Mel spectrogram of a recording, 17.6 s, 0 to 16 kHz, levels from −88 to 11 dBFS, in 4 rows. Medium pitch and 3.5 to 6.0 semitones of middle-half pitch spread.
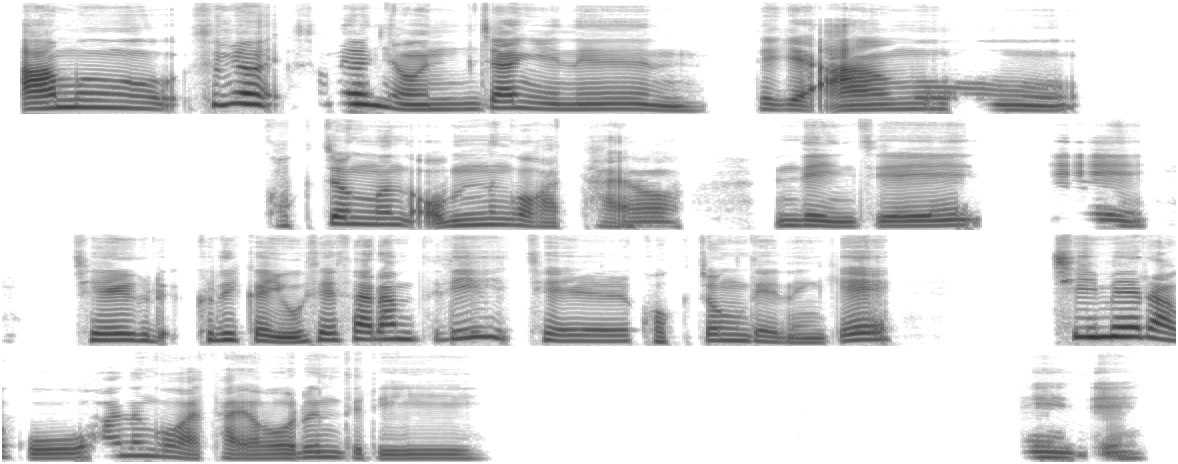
Yes: medium, 175 Hz; wide, 5.6 semitones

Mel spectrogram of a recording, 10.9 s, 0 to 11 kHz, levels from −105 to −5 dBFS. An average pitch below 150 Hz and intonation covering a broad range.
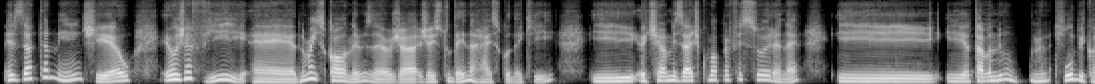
Yes: low, 135 Hz; wide, 7.2 semitones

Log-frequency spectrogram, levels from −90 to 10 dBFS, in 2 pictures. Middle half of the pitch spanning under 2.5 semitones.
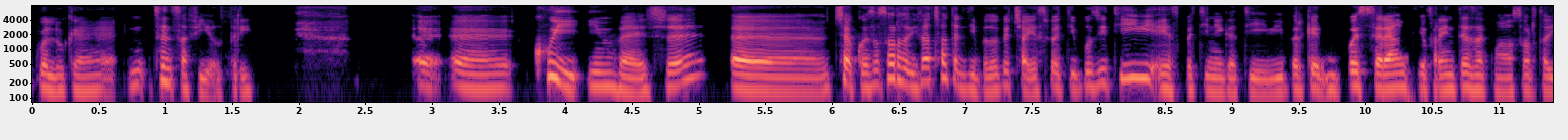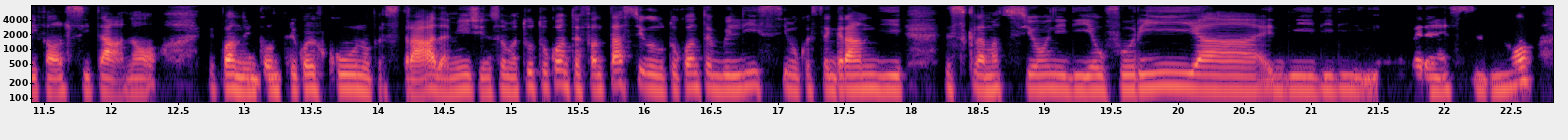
No: average, 2.9 semitones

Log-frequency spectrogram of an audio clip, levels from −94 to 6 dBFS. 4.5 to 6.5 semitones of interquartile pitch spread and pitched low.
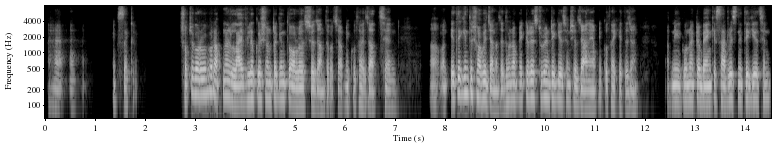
No: average, 3.3 semitones; low, 130 Hz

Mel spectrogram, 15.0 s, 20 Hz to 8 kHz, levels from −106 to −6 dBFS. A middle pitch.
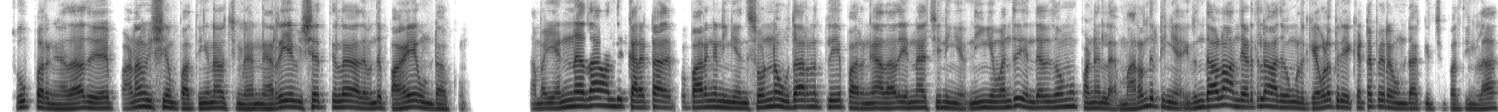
Yes: medium, 150 Hz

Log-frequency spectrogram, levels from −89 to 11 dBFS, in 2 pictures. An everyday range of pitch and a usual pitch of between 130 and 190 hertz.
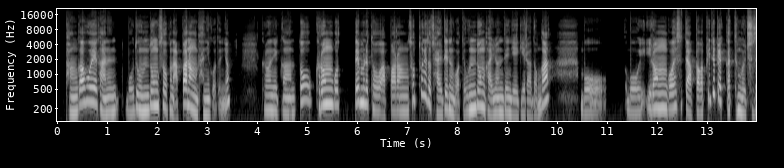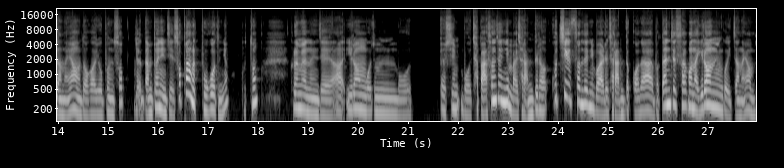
No: wide, 6.0 semitones; medium, 185 Hz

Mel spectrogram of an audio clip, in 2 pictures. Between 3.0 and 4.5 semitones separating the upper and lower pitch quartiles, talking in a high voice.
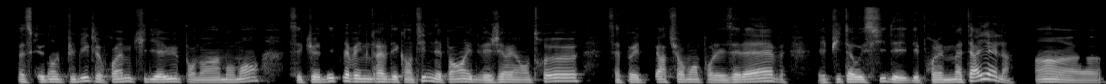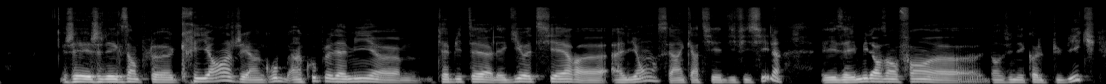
No: average, 3.6 semitones; low, 120 Hz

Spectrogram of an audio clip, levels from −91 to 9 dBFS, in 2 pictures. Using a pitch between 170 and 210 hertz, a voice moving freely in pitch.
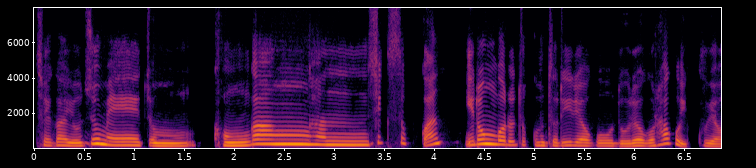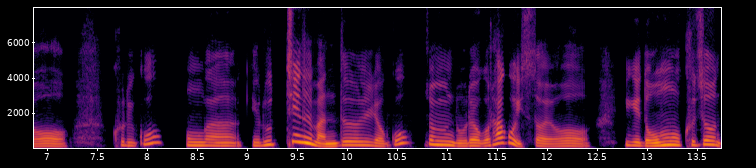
Yes: medium, 185 Hz; wide, 6.5 semitones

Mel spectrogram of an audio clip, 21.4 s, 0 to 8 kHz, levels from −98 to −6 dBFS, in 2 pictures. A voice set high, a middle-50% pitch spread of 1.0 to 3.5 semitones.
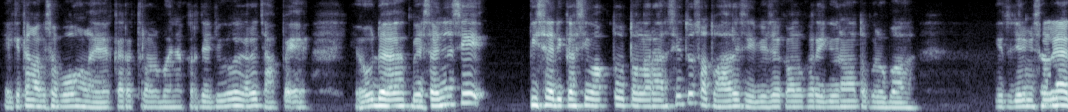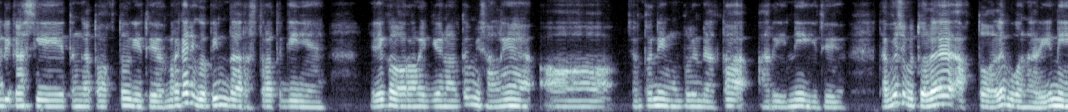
No: medium, 160 Hz; narrow, 2.4 semitones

